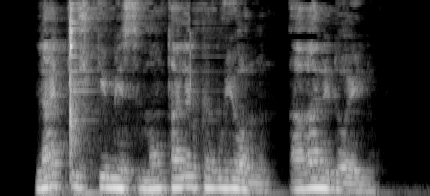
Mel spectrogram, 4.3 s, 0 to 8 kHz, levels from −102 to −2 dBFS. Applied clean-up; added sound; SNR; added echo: neural mask model DeepFilterNet 3.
